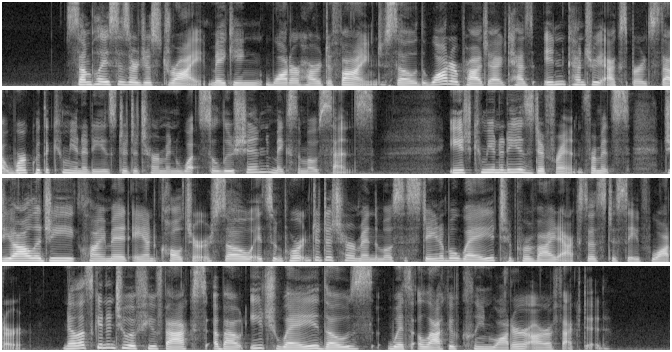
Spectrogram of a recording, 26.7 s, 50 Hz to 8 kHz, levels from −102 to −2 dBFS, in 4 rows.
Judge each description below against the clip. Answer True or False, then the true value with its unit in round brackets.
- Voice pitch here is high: True (195 Hz)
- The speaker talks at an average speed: True (170 wpm)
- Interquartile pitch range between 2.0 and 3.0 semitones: False (3.6 semitones)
